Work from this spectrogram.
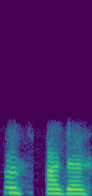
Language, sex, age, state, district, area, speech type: Nepali, female, 30-45, West Bengal, Darjeeling, rural, conversation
